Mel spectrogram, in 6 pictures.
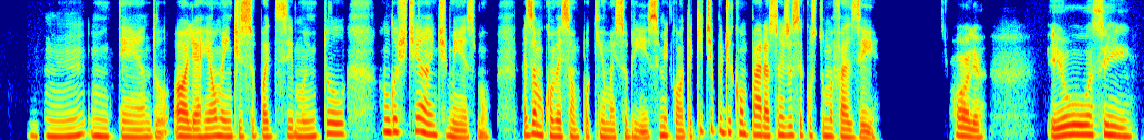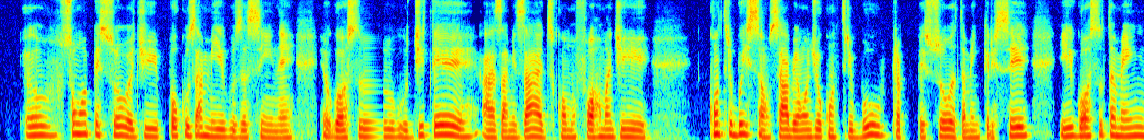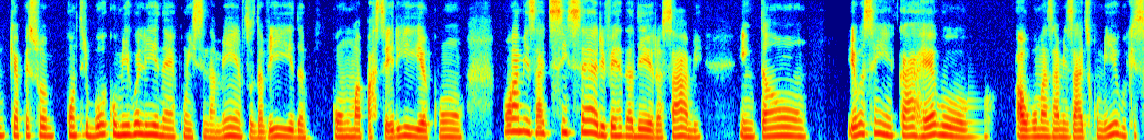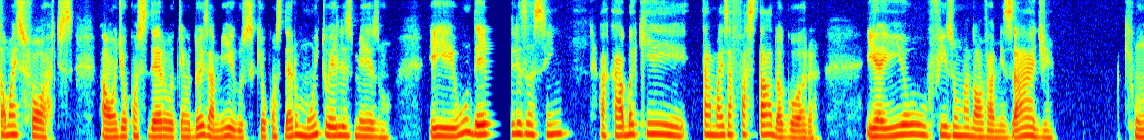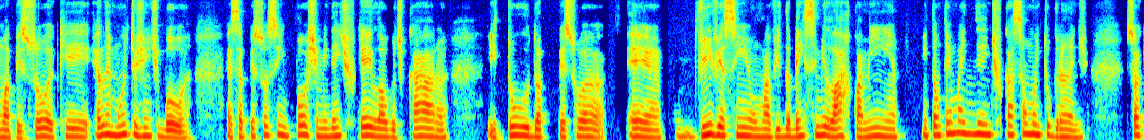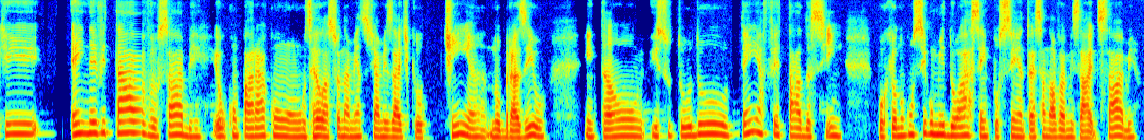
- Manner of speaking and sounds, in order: distorted speech; static; other background noise
- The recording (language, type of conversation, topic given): Portuguese, advice, Como posso evitar comparar meu novo relacionamento com o passado?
